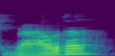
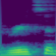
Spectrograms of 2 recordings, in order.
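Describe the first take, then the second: First: It is said with an American accent. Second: It is said with a British accent.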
